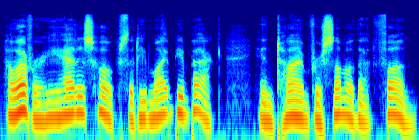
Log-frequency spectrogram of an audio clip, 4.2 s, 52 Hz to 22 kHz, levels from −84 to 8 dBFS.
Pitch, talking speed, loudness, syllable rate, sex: 140 Hz, 245 wpm, -18 LUFS, 5.2 syllables/s, male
